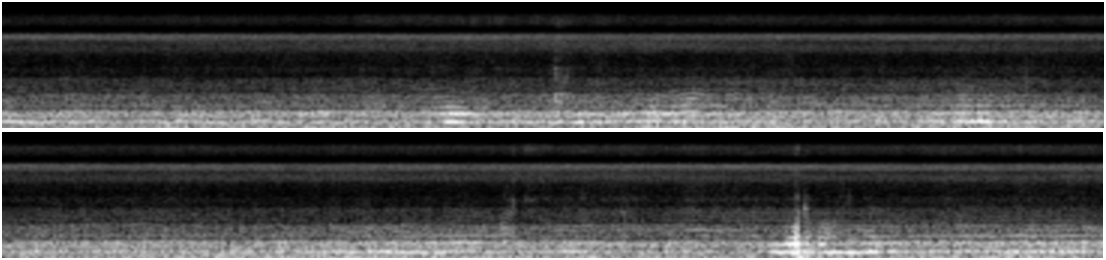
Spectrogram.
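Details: Droning buzz of a Japanese honey bee colony built inside someone's storehouse and being cleared out; an even, continuous hum with faint taps and a louder knock near the end.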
